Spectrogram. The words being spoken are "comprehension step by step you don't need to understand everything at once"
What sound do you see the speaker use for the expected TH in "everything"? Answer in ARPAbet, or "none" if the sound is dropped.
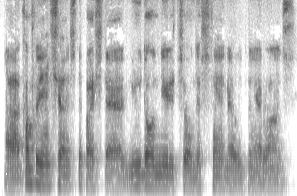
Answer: TH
